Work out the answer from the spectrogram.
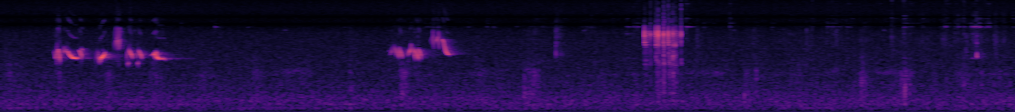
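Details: Townsend's solitaire at Elena Gallegos giving short, clear whistled notes in a quick cluster of four, then a pair, followed by one higher, sharper burst; otherwise quiet.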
